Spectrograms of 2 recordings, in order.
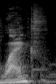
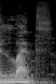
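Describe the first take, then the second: First: The word has the usual modern pronunciation. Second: The word has an old-fashioned pronunciation. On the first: Most people today say it this way. "instead of length" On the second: An older person would say it this way. "My grandfather used to always say length. That's like an old person thing"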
